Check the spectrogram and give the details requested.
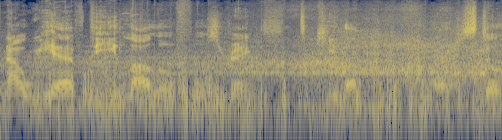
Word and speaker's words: Lalo: How do you pronounce that? Lalo.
